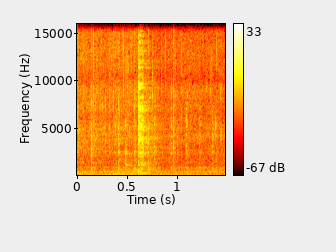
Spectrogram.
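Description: Horse gram roasting in a pan, being stirred with light scraping and crackling sizzle, moderately close, with one sharper clatter midway and no voices.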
